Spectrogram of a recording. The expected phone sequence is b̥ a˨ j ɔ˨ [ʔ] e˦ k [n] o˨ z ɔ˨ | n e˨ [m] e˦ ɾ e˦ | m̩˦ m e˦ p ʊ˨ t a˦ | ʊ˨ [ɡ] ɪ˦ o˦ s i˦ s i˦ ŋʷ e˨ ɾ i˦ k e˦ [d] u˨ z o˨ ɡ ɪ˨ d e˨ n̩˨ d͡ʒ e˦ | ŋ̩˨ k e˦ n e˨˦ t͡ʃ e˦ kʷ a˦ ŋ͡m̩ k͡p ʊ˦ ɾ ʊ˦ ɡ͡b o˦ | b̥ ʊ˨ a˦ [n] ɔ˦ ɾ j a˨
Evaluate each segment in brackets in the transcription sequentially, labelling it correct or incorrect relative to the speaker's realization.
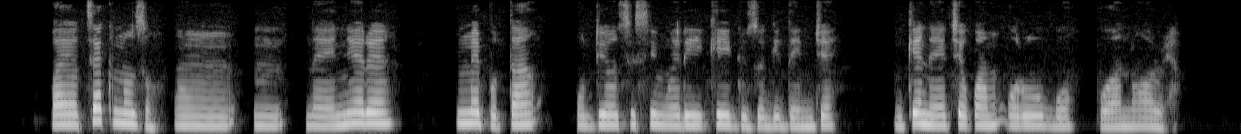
incorrect: t, correct, incorrect: ɲ, incorrect: d, incorrect: ɡ, correct

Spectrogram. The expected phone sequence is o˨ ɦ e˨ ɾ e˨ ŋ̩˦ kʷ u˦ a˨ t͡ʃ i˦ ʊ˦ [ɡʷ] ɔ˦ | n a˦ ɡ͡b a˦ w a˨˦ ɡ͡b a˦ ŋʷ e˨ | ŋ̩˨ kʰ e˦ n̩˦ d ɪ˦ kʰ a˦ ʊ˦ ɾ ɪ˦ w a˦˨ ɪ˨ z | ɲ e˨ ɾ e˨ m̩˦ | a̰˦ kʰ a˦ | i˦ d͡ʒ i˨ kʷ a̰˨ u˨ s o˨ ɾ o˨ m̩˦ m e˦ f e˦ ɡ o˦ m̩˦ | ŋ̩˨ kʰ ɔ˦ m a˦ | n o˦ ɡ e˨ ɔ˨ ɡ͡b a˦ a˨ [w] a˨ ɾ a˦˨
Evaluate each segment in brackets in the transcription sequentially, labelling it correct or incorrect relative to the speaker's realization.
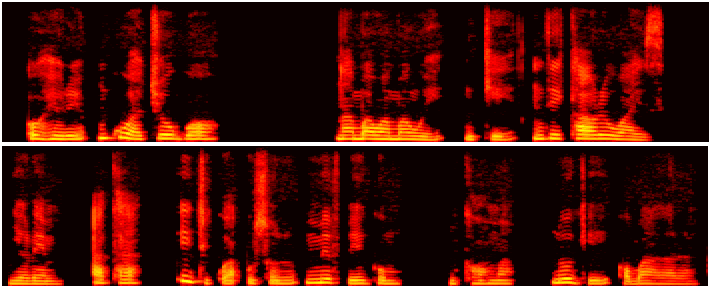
correct, incorrect: ɣ

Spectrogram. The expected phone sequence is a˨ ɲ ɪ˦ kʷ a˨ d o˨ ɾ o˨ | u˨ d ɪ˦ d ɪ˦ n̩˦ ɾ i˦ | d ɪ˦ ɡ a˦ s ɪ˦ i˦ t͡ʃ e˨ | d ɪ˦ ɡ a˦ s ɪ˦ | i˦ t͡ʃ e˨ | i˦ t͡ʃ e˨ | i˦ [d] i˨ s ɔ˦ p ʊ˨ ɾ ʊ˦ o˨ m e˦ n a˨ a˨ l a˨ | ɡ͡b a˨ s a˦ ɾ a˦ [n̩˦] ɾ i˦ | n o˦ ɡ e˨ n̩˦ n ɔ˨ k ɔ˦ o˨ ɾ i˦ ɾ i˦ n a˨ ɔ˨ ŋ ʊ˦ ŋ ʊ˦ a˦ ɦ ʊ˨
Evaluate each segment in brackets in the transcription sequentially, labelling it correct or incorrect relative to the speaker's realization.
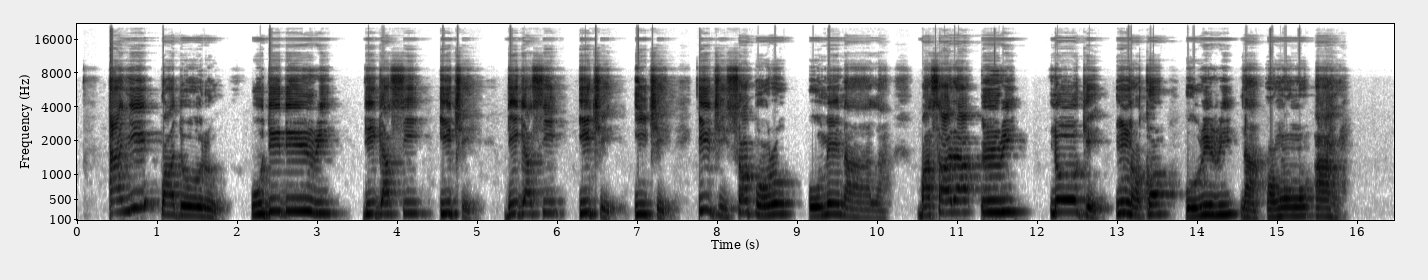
incorrect: d͡ʒ, correct

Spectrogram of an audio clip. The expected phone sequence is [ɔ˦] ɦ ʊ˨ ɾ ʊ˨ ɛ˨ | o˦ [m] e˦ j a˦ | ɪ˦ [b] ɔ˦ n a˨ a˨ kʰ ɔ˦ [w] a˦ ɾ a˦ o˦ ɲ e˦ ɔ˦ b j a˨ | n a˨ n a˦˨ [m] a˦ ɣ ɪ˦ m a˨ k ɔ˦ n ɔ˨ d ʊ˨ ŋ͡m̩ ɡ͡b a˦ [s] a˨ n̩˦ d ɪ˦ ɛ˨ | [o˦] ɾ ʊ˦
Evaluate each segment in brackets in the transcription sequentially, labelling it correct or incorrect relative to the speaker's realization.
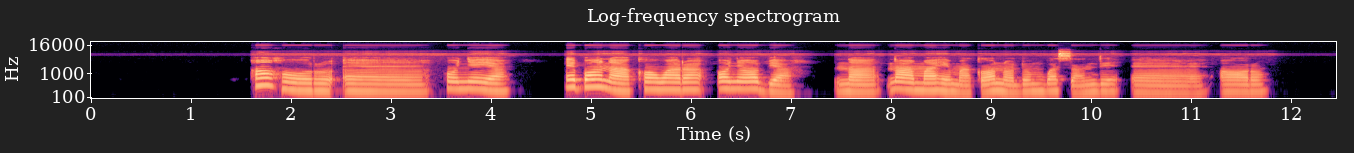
correct, incorrect: ɲ, correct, correct, correct, correct, incorrect: ɔ˦

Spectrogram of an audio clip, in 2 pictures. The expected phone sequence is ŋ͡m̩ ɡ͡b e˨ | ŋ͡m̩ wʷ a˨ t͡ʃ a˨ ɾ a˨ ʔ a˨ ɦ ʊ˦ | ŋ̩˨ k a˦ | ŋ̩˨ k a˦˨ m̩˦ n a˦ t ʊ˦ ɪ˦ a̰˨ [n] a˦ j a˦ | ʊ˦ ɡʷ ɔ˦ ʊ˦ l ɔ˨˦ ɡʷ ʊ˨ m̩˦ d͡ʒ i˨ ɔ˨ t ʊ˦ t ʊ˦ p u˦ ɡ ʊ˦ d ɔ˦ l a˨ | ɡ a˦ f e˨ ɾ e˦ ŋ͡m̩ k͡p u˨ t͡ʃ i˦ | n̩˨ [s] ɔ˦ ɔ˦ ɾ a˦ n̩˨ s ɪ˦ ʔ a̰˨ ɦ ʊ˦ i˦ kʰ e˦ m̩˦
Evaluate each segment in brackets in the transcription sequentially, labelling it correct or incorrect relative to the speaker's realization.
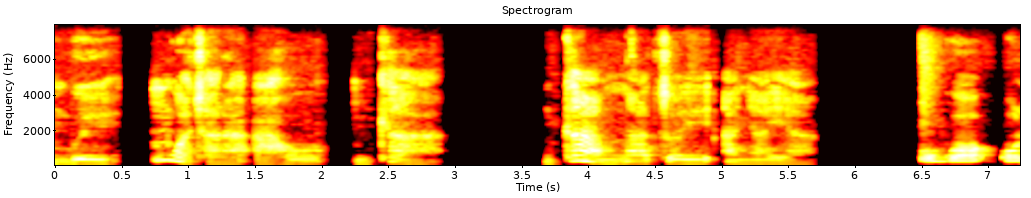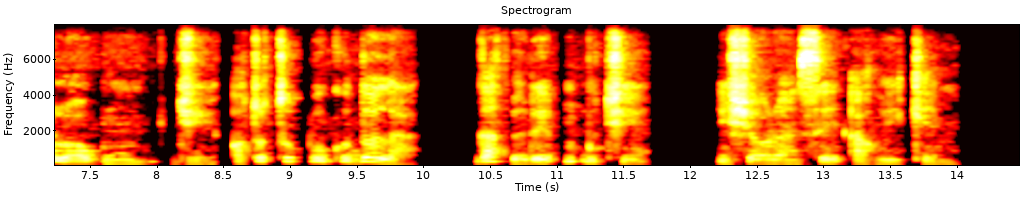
incorrect: ɲ, incorrect: ʃ

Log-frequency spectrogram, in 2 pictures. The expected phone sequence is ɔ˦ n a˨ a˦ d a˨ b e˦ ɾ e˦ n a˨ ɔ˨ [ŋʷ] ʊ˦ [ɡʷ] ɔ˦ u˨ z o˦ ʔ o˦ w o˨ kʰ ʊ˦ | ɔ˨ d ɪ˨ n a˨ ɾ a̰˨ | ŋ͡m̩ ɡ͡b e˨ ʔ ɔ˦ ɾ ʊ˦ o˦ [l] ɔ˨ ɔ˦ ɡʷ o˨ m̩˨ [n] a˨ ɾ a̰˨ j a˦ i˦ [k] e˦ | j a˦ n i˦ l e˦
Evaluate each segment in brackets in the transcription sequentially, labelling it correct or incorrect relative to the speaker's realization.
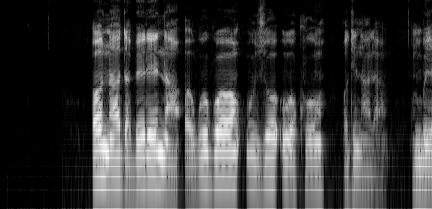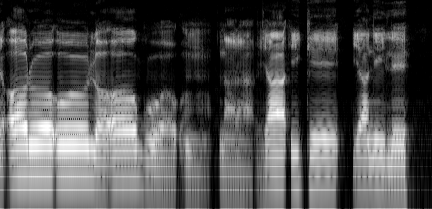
incorrect: ɡʷ, correct, correct, correct, correct

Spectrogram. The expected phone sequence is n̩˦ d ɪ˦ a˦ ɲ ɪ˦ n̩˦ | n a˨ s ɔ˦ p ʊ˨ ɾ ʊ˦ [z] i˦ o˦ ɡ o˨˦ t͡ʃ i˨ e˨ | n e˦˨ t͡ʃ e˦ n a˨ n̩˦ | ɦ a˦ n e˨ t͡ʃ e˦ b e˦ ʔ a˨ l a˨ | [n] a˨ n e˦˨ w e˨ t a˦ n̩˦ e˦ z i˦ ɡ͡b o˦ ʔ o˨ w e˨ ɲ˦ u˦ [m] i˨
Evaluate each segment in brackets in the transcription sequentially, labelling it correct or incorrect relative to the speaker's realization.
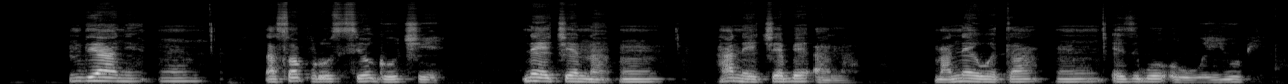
incorrect: s, incorrect: m, incorrect: b

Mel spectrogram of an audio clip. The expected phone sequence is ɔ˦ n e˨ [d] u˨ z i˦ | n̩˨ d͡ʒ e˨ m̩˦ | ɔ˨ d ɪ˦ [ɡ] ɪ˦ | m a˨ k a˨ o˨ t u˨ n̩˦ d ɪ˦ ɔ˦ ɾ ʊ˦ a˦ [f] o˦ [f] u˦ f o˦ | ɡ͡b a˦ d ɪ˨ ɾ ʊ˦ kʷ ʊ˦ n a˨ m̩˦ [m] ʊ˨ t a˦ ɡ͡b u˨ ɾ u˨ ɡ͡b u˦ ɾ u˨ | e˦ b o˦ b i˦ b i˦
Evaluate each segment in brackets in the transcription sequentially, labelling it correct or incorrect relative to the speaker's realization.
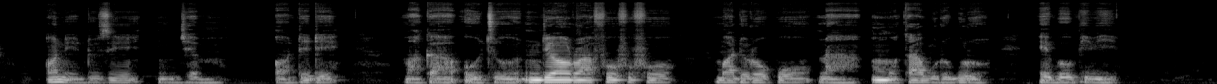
correct, incorrect: d, correct, correct, correct

